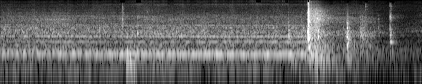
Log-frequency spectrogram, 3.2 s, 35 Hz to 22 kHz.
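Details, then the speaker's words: 1985 Magnavox VR8530SL01 (Panasonic-made) VHS VCR, original belts still tight and uncracked, only idler tire replaced: fast forward on full reel gives steady even whir then three clunks on stop, no slipping, normal. "So that's working fine on the original belts. The belts are nice and tight still, no cracks."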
